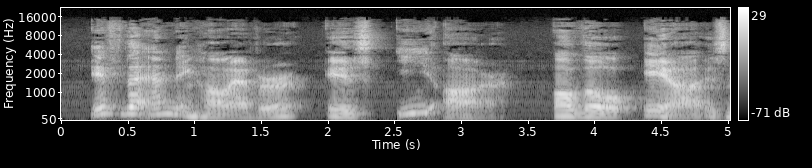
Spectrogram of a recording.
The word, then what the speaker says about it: er: Now, if a syllable ends in r, the r is pronounced like a short a, like a. For example, er, Tür, Tor. If the ending, however, is er, although er is not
